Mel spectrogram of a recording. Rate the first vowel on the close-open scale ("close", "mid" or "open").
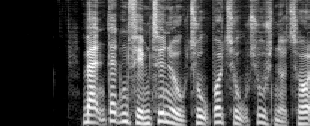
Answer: open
